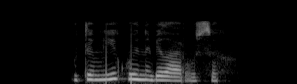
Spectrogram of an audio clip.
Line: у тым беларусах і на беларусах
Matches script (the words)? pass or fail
fail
